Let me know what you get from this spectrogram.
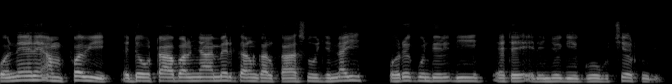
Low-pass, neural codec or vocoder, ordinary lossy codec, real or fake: none; none; none; real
